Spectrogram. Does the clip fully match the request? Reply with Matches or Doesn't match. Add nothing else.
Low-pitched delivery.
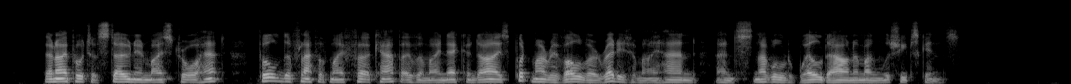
Matches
